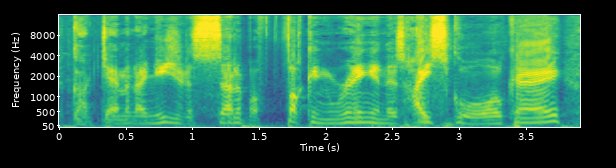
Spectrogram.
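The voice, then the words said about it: Imitates another person's voice. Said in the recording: “my my Michael Bochicchio impersonation is the same as my Vince McMahon impersonation”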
